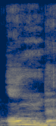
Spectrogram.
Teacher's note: Que é o on nasalizado, o O nasalizado, né? Então é onda, né?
